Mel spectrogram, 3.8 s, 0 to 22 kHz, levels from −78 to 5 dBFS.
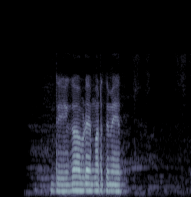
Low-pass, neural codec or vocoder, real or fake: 7.2 kHz; none; real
